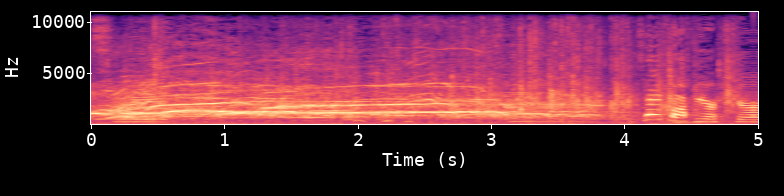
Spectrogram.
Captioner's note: audience cheering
